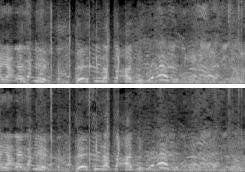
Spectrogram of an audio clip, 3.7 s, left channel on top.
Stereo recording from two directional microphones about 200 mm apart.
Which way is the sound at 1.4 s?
45° left (ahead or behind).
